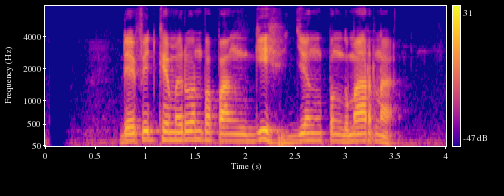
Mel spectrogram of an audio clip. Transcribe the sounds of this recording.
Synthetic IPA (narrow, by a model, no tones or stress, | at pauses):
defɪd̚kɛməɾɔnpəpaŋɡɪhd͡ʒɨŋpəŋɡəmarna̰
